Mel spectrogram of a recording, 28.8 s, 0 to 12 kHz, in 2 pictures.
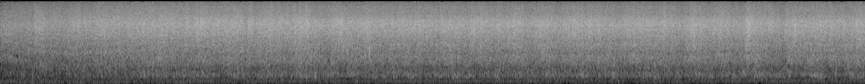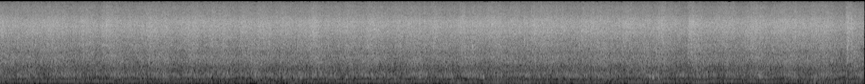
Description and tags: washington artgallery fountain
The eastern fountain in front of the National Art Gallery on the National Mall in Washington DC recorded with DS-40 and edited in Wavosaur.
fountain, summer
